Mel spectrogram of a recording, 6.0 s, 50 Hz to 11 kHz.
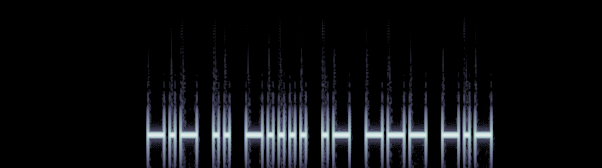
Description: Morse code, heard as a keyed tone, about 25 wpm, 700 Hz. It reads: KI6AOK
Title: Speed Racing - USA 2x3 Call Signs 22wpm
